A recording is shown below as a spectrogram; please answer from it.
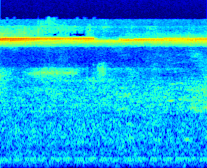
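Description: A steady high-pitched trill over a faint even hiss, dimming briefly a little under a second in.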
